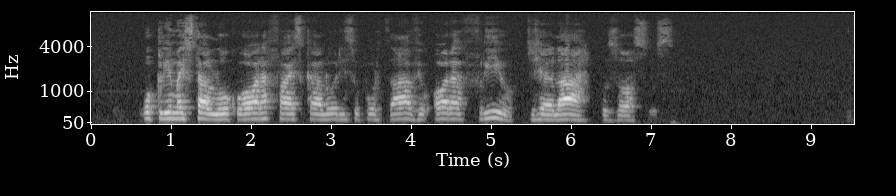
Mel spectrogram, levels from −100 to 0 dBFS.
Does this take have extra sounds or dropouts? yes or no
no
